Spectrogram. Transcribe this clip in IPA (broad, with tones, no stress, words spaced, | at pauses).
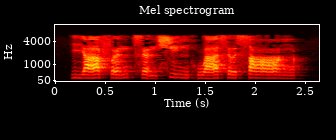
jä˨˦fə˨˦nt͡sə̰˨˩n ɕi˥˨ŋ xwä˨˦sɹ̩˧sɑ˥˨ŋ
